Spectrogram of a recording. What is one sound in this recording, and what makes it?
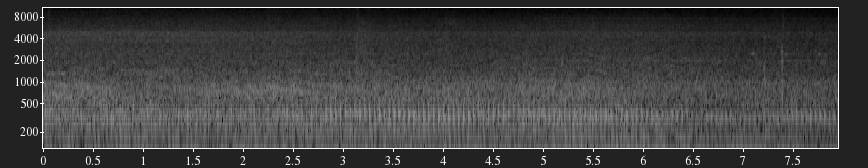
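Dry leaves rustle as a small monkey scrambles over them.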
